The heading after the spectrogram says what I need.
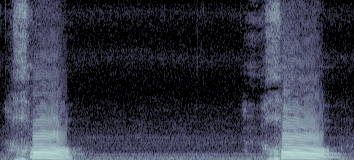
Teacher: خ خ خ کو صحیح اور مفخمہ یعنی موٹا ادا کرنے کا طریقہ یہ ہے کہ زبان کے آخری حصے کو اوپر کی طرف اٹھائیں اور آواز کو اس کے مخرج میں اوپر کی طرف اٹھائیں تو خ موٹا یعنی مفخمہ ادا ہوگا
